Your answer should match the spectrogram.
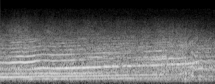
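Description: A CART Champ Car race car accelerates hard down the pit straight at Elkhart Lake, its high-pitched engine wailing loud and close as it rises steadily through the revs with no pause.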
